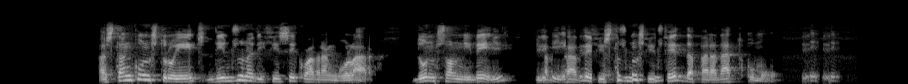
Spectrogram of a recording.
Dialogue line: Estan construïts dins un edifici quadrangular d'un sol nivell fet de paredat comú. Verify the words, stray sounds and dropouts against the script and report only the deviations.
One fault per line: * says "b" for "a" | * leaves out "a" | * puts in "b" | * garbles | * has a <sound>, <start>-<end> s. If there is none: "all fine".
* garbles
* has a laugh, 8.0-8.4 s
